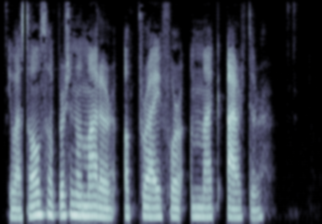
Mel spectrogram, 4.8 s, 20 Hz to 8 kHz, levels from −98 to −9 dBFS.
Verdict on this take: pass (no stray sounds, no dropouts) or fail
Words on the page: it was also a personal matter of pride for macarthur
fail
